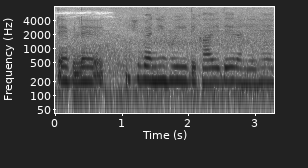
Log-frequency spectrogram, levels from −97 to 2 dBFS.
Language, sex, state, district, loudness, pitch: Hindi, female, Uttar Pradesh, Deoria, -16 LUFS, 195 Hz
